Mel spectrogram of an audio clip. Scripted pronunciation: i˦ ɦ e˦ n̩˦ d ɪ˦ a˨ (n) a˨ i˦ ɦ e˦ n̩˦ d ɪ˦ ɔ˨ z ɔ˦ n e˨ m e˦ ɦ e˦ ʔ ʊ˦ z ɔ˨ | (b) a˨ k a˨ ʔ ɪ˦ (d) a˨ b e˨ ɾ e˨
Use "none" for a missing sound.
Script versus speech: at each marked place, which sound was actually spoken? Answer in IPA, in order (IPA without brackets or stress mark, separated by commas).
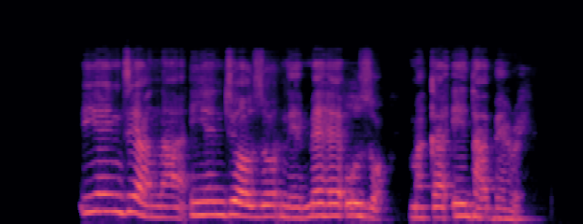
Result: n, m, d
